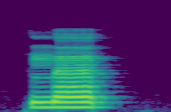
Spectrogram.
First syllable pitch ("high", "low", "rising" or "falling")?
high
